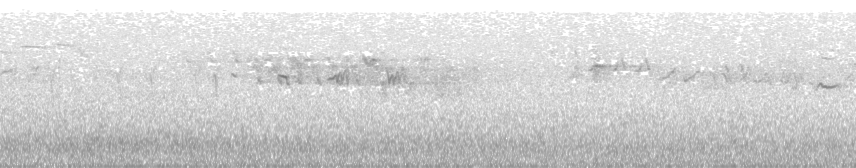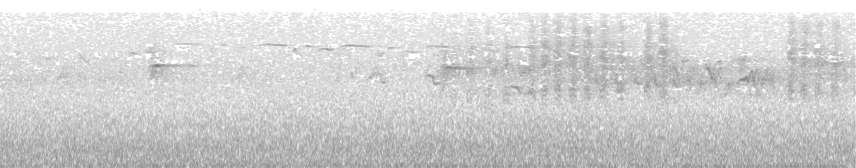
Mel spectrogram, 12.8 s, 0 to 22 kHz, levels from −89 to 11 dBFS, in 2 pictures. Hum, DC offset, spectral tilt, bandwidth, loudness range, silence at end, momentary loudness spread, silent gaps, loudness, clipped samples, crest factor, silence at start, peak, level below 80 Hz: none; under 0.1%; -3 dB/octave; 16.5 kHz; 4 LU; 0 s; 7 LU; none; -44 LUFS; under 0.1%; 18 dB; 0 s; -28 dBFS; -54 dBFS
